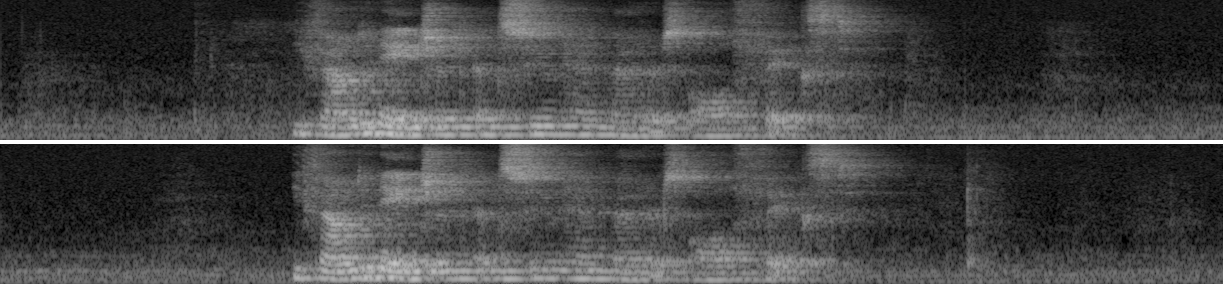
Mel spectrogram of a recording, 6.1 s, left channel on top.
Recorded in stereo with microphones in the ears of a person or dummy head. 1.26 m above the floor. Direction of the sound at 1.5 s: 50° right (ahead or behind).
